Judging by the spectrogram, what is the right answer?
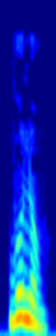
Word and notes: gunung: Indonesian

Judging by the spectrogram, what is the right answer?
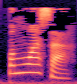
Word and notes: penguasa: indonesian

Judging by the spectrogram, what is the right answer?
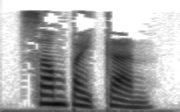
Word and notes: sampaikan: indonesian

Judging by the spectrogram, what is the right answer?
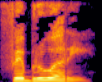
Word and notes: februari: indonesian

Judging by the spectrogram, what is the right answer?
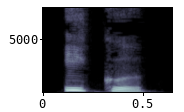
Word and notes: ikut: indonesian

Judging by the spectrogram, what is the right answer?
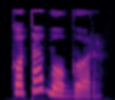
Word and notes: kota bogor: indonesian

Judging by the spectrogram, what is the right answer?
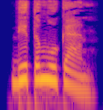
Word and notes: ditemukan: Indonesian

